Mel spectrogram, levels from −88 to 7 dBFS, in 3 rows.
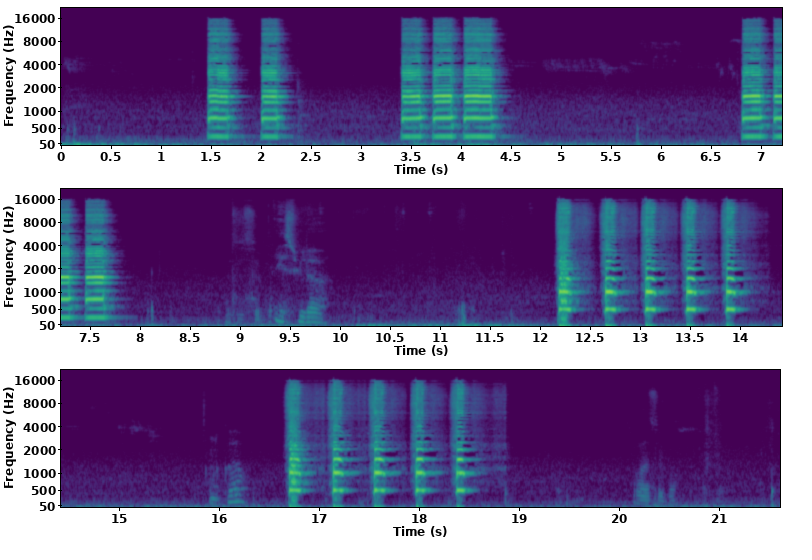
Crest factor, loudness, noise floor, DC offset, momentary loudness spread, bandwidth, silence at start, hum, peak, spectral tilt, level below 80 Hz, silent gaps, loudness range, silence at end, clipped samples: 20 dB; -16 LUFS; -61 dBFS; under 0.1%; 8 LU; 16.5 kHz; 0.15 s; none; -2 dBFS; -0.5 dB/octave; -48 dBFS; none; 6 LU; 3.1 s; under 0.1%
